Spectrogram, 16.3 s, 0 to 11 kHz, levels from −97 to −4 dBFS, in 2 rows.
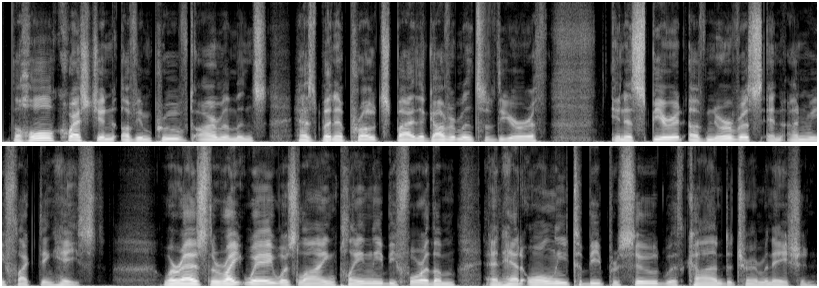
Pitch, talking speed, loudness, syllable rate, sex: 120 Hz, 150 wpm, -19 LUFS, 4.8 syllables/s, male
